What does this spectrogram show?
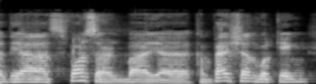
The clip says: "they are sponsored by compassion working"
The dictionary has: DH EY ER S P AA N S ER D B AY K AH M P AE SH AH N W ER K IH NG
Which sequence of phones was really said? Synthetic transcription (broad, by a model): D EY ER S P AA N S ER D B AY K AH M P AE SH AH N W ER K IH NG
